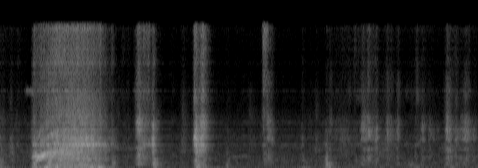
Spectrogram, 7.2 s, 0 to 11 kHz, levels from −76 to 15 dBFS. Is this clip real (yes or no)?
no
